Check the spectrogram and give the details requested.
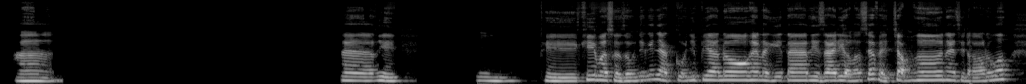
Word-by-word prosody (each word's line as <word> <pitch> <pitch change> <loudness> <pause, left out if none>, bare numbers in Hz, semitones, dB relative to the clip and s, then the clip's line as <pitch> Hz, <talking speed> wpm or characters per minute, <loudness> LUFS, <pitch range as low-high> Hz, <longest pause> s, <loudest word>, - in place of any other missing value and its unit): À. 160 -1 +1 2.9
À, 180 -2 0
thì 165 -2 0 0.8
ừm, 165 -2 -4 0.2
thì 160 -3 0
khi 215 +5 0
mà 200 -2 +2
sử 175 -3 -1
dụng 165 +1 0
những 190 +2 -6
cái 225 - -5
nhạc 215 -5 +1
cụ 185 -1 -6
như 185 +2 -4
piano 200 -1 +5
hay 195 0 +2
là 190 - +1
guitar 185 +1 0
thì 185 - 0
giai 180 +1 +5
điệu 180 -2 +1
nó 175 +2 -2
sẽ 240 +6 -1
phải 175 - -1
chậm 170 - +2
hơn 195 +2 +1
hay 195 -1 0
gì 180 -2 -7
đó, 155 0 -3
đúng 185 +3 -2
không? 225 +1 -1
180 Hz, 180 wpm, -24 LUFS, 165-195 Hz, 2.9 s, piano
